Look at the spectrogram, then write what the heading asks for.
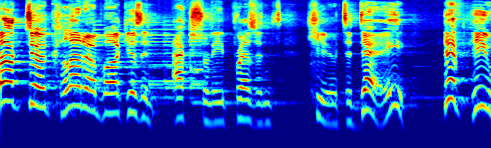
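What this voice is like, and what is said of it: Usual voice. Nothing is said of it.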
